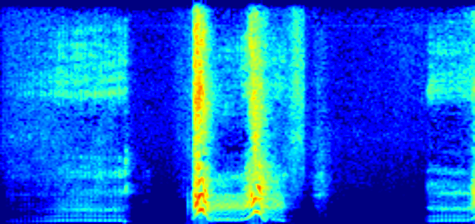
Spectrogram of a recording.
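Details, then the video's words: Angry dog giving a low pulsed growl, breaking into two sharp snarling barks near the middle, then resuming the steady rumbling growl at the end. "Angry dog growling"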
